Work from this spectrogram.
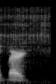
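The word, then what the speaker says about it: Byrd: telephone ring by Tracy bird beautiful song it's kind of traditional country but if anybody else is listening goes to YouTube to look for it it's spelled b-y-r-d is his last name b-y-r-d bird you know but after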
